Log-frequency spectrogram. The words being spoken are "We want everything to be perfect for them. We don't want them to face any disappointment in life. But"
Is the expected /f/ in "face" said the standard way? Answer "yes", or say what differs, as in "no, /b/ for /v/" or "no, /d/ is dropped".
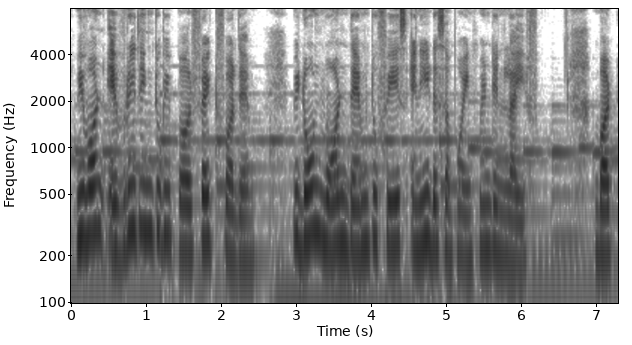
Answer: yes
